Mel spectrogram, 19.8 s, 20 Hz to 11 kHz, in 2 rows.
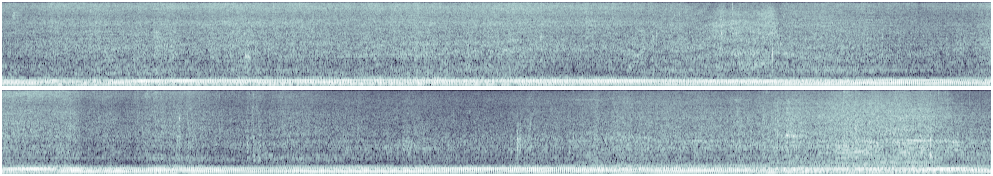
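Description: Toyota AE86 Corolla engine running as the car drives slowly past, a loud, steady engine note. The note drops and comes back up briefly about halfway through and again near the end.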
